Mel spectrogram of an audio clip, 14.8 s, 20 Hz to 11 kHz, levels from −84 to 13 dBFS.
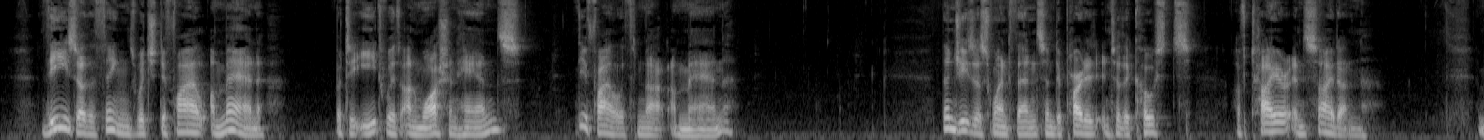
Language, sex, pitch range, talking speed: English, male, 115-175 Hz, 130 wpm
